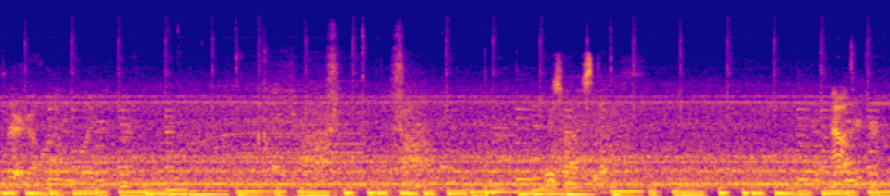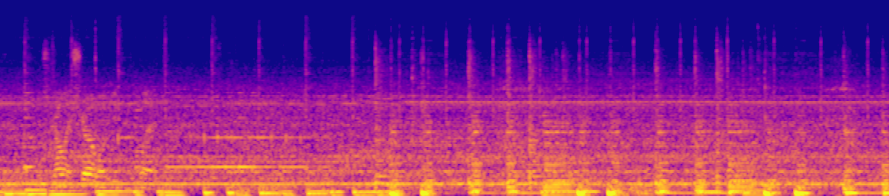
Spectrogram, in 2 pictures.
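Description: A steady whirring hum, like a fan or motor running, under background music, with faint words now and then.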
